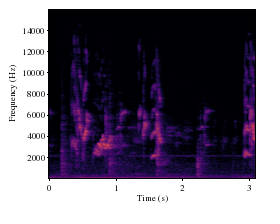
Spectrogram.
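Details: Lovebird chirping in the 'ngetik ngekek' style, used as a tutor recording for lovebirds that have stopped singing: scattered high, sharp chirps and short twittering bursts, with quiet gaps between them.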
